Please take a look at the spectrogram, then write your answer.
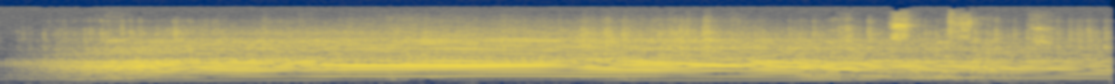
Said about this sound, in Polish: O, mamy taką syrenkę, ale to ręczną.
